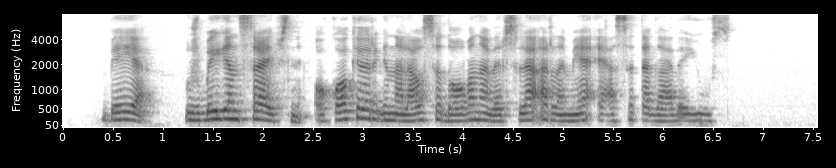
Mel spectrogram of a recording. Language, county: Lithuanian, Telšiai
